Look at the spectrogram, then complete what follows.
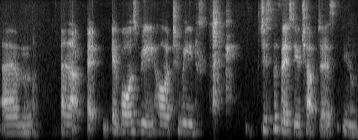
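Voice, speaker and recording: A woman with a strong Geordie accent at a moderate pace. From northern England, Newcastle (Geordie). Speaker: author's sister, interviewer. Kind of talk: interview. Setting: video call.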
